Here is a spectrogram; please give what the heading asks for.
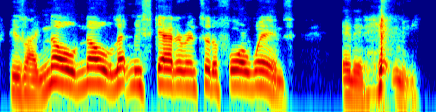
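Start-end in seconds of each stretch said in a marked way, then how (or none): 0.4-2.9 yelling in a high pitch. Retelling a movie scene where the lion yells: imitating the lion yelling. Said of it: "he yells out".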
